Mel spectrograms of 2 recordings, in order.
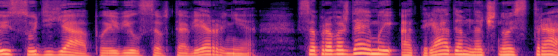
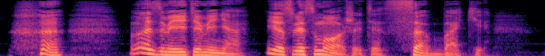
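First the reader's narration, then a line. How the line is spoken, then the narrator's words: Contemptuous snort. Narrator (Russian): презрительно фыркнул он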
